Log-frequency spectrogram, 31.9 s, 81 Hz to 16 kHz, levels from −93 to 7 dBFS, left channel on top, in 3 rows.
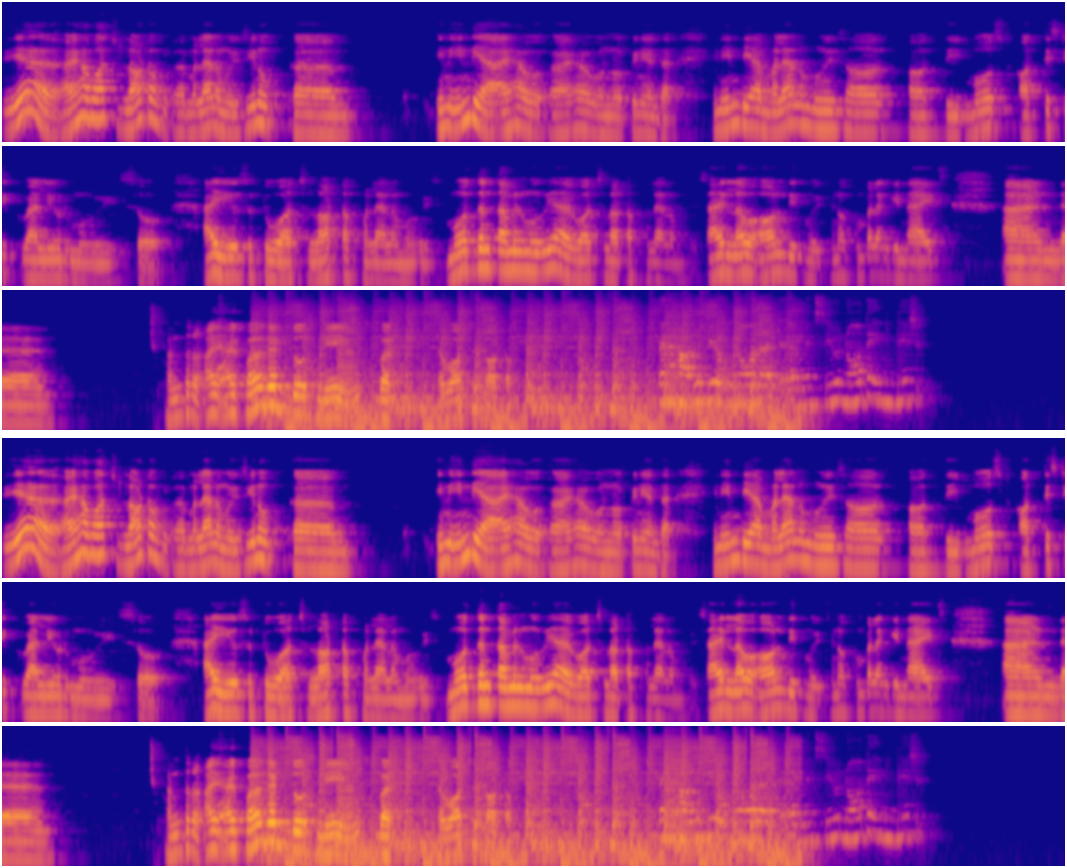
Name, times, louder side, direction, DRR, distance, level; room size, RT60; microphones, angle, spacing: voice 1, 0.0-3.5 4.3-17.4 17.7-21.8 22.9-26.7, right 3 dB, 35° right, 0.4 m, -27 dB
sound 1, 23.7-29.3, right 3 dB, 80° right, 0.7 m, -28 dB
voice 2, 27.8-30.5, equal, 20° left, 1.4 m, -31 dB
9.0 x 4.5 x 7.3 m
head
